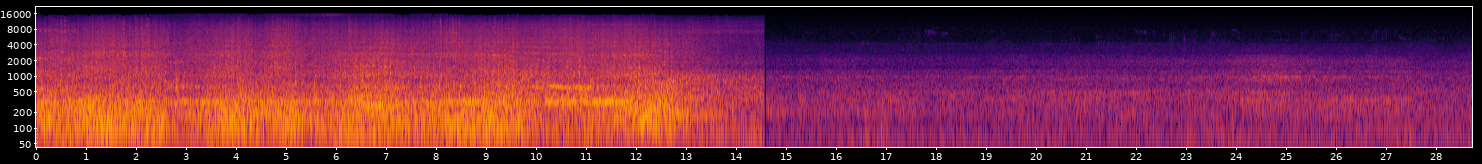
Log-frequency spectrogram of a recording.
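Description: Loaded steel-coil wagons of a freight train rolling past at speed, wheels clattering and rumbling over the rails. About halfway through the sound cuts off abruptly to a quiet outdoor background.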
